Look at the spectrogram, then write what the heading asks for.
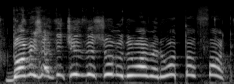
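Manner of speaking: fast and high, disbelieving; stunned outburst. Real, not acted. Reacting to the viewer count, stunned and fast. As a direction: blurt it out in shock.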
